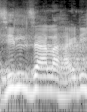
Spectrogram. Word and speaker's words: زلزالها: জিলজালাহা, জায়ের উচ্চারণ শিখাইলাম। জাটা শক্ত হবে না, একেবারে নরম হবে না, মাঝখান দিয়ে। জিলজালাহা।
